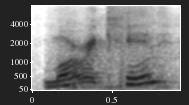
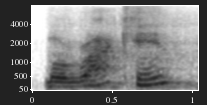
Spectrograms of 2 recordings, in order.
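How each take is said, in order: First: "Moroccan" said as MOR-ih-kun, open O in the first syllable; Moroccan with O sound. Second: "Moroccan" said as muh-ROCK-un, weak first vowel; Moroccan with schwa. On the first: Teacher shows the vowels swap, open O in Moroccan. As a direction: stretch the O in "Moroccan". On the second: Teacher shows the vowels swap, weak first vowel in Moroccan. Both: Shown as a demonstration. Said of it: "The letter O is interchangeable with E".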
